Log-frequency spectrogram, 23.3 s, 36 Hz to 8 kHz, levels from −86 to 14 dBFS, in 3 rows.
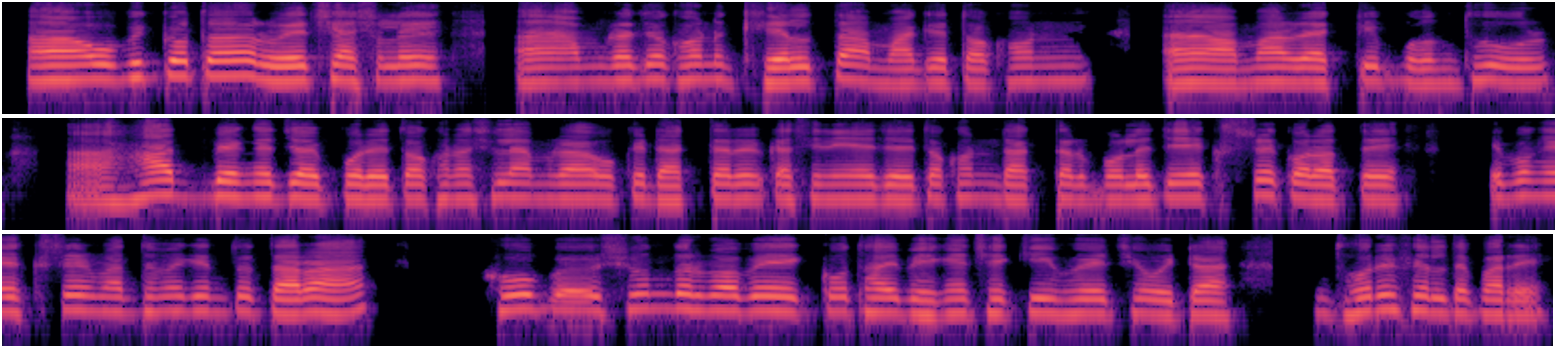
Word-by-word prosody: আ - - +2 0.3
অভিজ্ঞতা 215 +4 +3 0.3
রয়েছে 180 +1 +4
আসলে 180 +2 -1 0.6
আ - - -2 0.3
আমরা 180 +1 -2
যখন 195 0 -1 0.2
খেলতাম 175 +3 +3 0.2
আগে, 160 +1 -3
তখন 175 +3 -3 0.6
আ - - -1 0.3
আমার 170 +2 0 0.2
একটি 170 +2 -8 0.2
বন্ধুর 170 +2 -2 0.5
আ - - -5 0.3
হাত 195 +3 +4 0.2
ভেঙে 180 -1 +3
যায় 170 -2 +5
পরে, 160 -1 +4
তখন 165 0 -2
আসলে 175 +2 -4
আমরা 165 0 -2 0.2
ওকে 160 +2 -4
ডাক্তারের 165 +2 0
কাছে 160 +1 -3
নিয়ে 160 0 -1
যাই 160 -1 +3
তখন 170 +1 -5 0.2
ডাক্তার 160 +1 -2
বলে 160 0 0
যে - - -1
এক্সরে 200 +4 -4
করাতে, 160 -1 +2 0.6
এবং 185 +3 -3 0.2
এক্সরের 205 +2 -3
মাধ্যমে 190 +1 -4
কিন্তু 195 0 -4 0.2
তারা 175 +2 +6 0.8
খুব 210 +1 +2 0.4
সুন্দরভাবে 210 -3 +1 0.3
কোথায় 185 -1 0
ভেঙেছে 170 +2 -3
কি 185 - -3 0.2
হয়েছে 170 0 -2
ওইটা 160 +1 -1 0.7
ধরে 185 +5 0
ফেলতে 180 -3 0
পারে। 165 -1 +1
175 Hz, 125 wpm, -24 LUFS, 165-190 Hz, 0.8 s, তারা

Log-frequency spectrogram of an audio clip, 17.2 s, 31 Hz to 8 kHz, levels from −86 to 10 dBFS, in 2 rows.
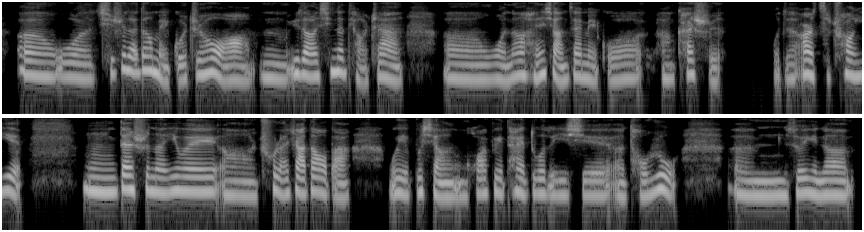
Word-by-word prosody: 呃， 215 -6 +2
我 190 -2 -2
其 185 +6 -4
实 260 +5 0
来 255 -3 +4
到 270 +1 +2
美 205 -11 +2
国 170 +2 -3
之 220 +4 -2
后 235 0 +4
啊， 170 0 +1
嗯， 190 -3 -4
遇 235 - +1
到 220 -2 +5
了 200 - +2
新 250 +5 +1
的 245 - +3
挑 165 -10 -7
战， 185 -5 0 0.4
呃， 180 -2 -2
我 175 0 -3
呢 205 +5 0
很 210 +1 0
想 165 -7 +2
在 200 +2 0
美 180 -2 -2
国， 180 +2 -5 0.2
嗯， 180 0 -6
开 225 +4 +1
始 - - +1 0.5
我 - - -10
的 180 - -8
二 225 -1 +5
次 200 - -8
创 220 +1 0
业。 215 +1 0 0.6
嗯， 210 -2 +3
但 230 +1 +7
是 230 - +1
呢 210 -2 +2
因 215 +2 +1
为， 210 -1 +4
呃， 175 -3 -3
初 235 - -2
来 190 -2 -1
乍 195 - +6
到 205 -2 +3
吧， 155 -3 -1 0.4
我 - - -3
也 190 - +1
不 190 +3 -5
想 165 -6 +1
花 190 +4 -2
费 195 0 -3
太 205 +1 0
多 195 +1 -2
的 - - -3
一 180 0 -4
些， 175 0 0
呃， 160 -1 -3
投 170 +2 -4
入， 230 +3 +2 0.5
嗯， 175 -1 -1
所 195 +3 -2
以 195 -2 +1
呢， 180 0 +1
195 Hz, 230 characters per minute, -26 LUFS, 175-215 Hz, 0.6 s, 但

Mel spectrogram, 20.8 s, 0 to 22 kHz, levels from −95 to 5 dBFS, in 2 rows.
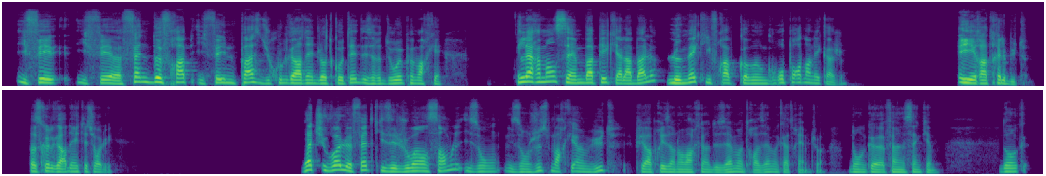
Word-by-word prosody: il 190 -6 -2
fait 165 +1 +5 0.2
il 160 -5 -8
fait, 155 +3 +2
heu, 135 -3 +5
feinte 210 - 0
de 200 +2 +11
frappe, 190 0 +1
il 145 -4 -9
fait 170 +7 +2
une 165 -2 -2
passe 180 +2 +3
du 140 -1 -7
coup 160 - -6
le 155 - -6
gardien 155 -1 +5
de 145 - -7
l'autre 145 -1 +1
côté, 145 +5 -1
Désiré 135 -5 -4
Doué 140 +3 -1
peut 150 0 -6
marquer. 135 -2 -5 0.7
Clairement 220 +2 +6
c'est 190 -7 +3
Mbappé 170 +2 +4
qui 150 - -3
a - - +3
la 135 -1 +3
balle, 160 - +1
le 155 -1 +6
mec 195 +7 +1
il 165 - -5
frappe 155 -2 -1
comme 150 -2 -1
un 140 - -2
gros 140 +5 -3
porc 180 +2 -3
dans 170 - -3
les 145 -3 -6
cages. 110 -4 -10 1.1
Et 180 - +7
il 160 - +9
raterait 145 +1 +2
le 140 - 0
but, 110 -4 -13 0.4
parce 145 - -2
que 155 - +1
le 145 - -2
gardien 140 0 0
était 140 +1 -8
sur 125 -2 -5
lui. 110 -1 -18 1.9
Là, 210 +4 +6
tu 215 -3 -5
vois 205 +4 +4
le 175 -7 +2
fait 195 +6 -2
qu'ils 155 -6 -4
aient - - +3
joué 140 +4 0
ensemble 155 +8 -3
ils 135 -3 -8
ont 135 0 -9
ils 125 -4 -9
ont 120 - -6
juste 160 +7 -8
marqué 145 0 -6
1 140 -2 -6
but 150 +7 -8
puis 130 - -7
après 120 +3 -3
ils 125 - -4
en 120 - -5
ont 115 - -4
marqué 115 +2 -5
un 115 - -8
2e, 110 +3 -6
un 125 - -6
3e, 115 +1 -9
un - - -11
4e 105 -2 -12
tu - - -27
vois? - - -17 0.2
Donc 120 -1 -6
heu, 115 - -1
enfin 110 +2 -6
un 110 - -6
5e 105 -3 -10 0.6
donc 140 0 -4
145 Hz, 260 wpm, -22 LUFS, 130-170 Hz, 1.9 s, de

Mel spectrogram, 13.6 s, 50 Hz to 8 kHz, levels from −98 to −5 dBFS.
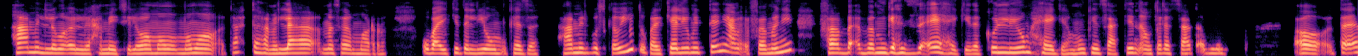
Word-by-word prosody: هاعمل 255 -1 +3
لم 220 -1 +2
لحماتي 205 -1 -1
اللي 205 - 0
هو 215 +1 +3
ماما 215 0 +1 0.2
ماما 225 -2 +2
تحت 260 +2 -9
هاعمل 215 -3 0
لها 225 0 +4
مثلًا 220 0 -2
مرّه، 195 -2 -5 0.4
وبعد 215 -2 +2
كده 235 -1 -1
اليوم 210 0 0
كذا 195 -3 -3 0.2
هاعمل 230 +2 +2
بسكويت، 250 - 0
وبعد 200 -4 0
كده 240 - +5
اليوم 250 +1 +1
التاني 285 +7 0
أع 245 -2 -1
فاهماني، 235 - +1 0.2
فب 230 -1 +2
بابقى 235 -1 0
مجزئاها 240 -1 +2
كده 195 0 -3
كل 260 -1 +1
يوم 255 +2 +2
حاجة، 205 -6 -1
ممكن 220 +3 -1
ساعتين 210 +3 -1
أو 205 -1 -1
3 215 -1 -3
ساعات 205 0 -2
قبل 215 0 -4 0.7
آه، 215 -3 +3
ت 240 - +1
220 Hz, 170 wpm, -23 LUFS, 210-240 Hz, 0.7 s, كده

